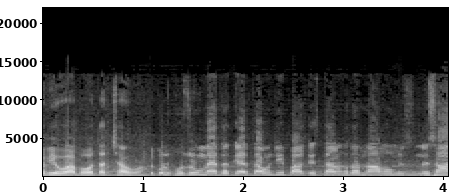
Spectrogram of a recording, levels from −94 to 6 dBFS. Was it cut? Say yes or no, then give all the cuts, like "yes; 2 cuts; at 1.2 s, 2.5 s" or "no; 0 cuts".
yes; 1 cut; at 1.1 s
